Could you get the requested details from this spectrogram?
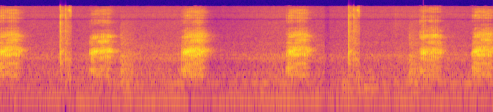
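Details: Toucan producing about seven gravelly croaks at a fairly quick, uneven pace, with two sharp clicks among them and a low hum underneath.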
